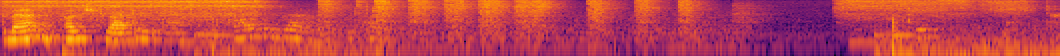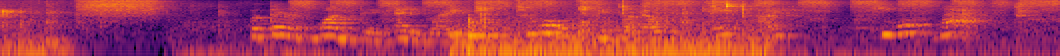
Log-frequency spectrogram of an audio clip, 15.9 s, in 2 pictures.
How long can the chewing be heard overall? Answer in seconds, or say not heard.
6 s.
